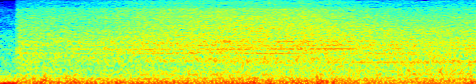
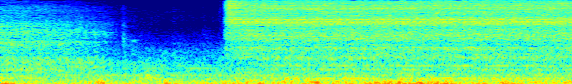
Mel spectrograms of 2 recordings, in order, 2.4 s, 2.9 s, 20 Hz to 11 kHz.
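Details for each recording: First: 2000 Toyota 4Runner with 363,000 miles, first start after fuel pump replacement for a crank-no-start: engine catches and holds a smooth, steady run with no stumbling or misfire; running properly now. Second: 2000 Toyota 4Runner with 363,000 miles gives two bursts of even cranking that never fire. Fuses checked OK, the tank is full and throttle body spray was tried. Diagnosed as a bad fuel pump, then replaced.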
